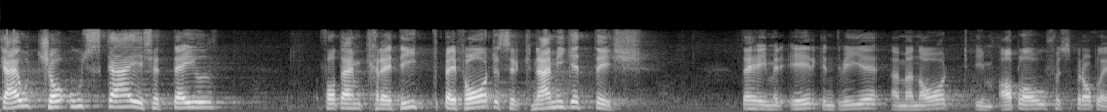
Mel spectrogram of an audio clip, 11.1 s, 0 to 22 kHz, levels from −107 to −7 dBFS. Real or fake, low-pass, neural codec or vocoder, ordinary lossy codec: real; 7.2 kHz; none; none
